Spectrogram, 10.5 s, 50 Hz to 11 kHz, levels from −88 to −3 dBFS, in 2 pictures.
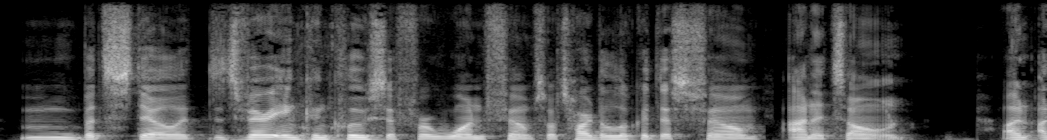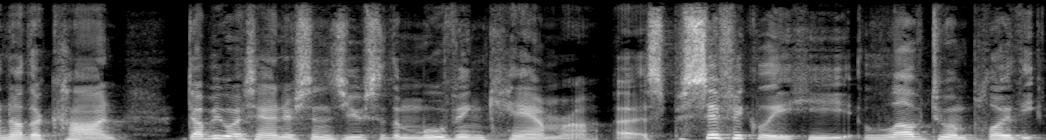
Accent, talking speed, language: American, 200 wpm, English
